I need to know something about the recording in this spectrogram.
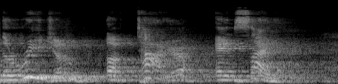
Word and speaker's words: Sidon: region of Tyre and Sidon. Some pronounce it Sidon. It depends upon or depends on who taught you.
